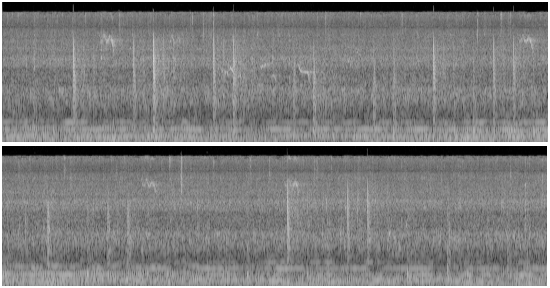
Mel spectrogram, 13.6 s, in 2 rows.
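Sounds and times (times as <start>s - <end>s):
low thunderstorm rumble: 0.0s - 13.6s
raindrops pattering: 0.0s - 13.6s.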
